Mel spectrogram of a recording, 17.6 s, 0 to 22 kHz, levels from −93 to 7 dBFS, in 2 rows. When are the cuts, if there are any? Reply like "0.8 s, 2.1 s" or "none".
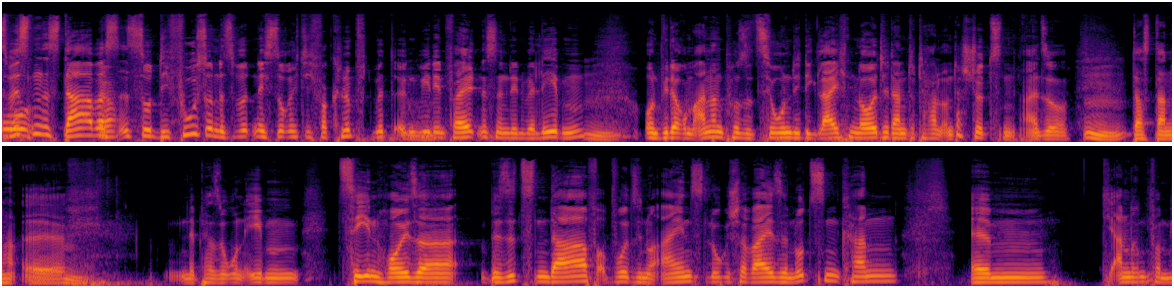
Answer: none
